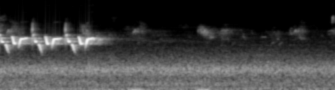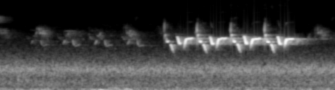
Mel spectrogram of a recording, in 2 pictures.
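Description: A Carolina wren gives rapid rolling phrases of loud, clear whistled notes, two bursts about five seconds apart, with softer chips between over steady background hiss.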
